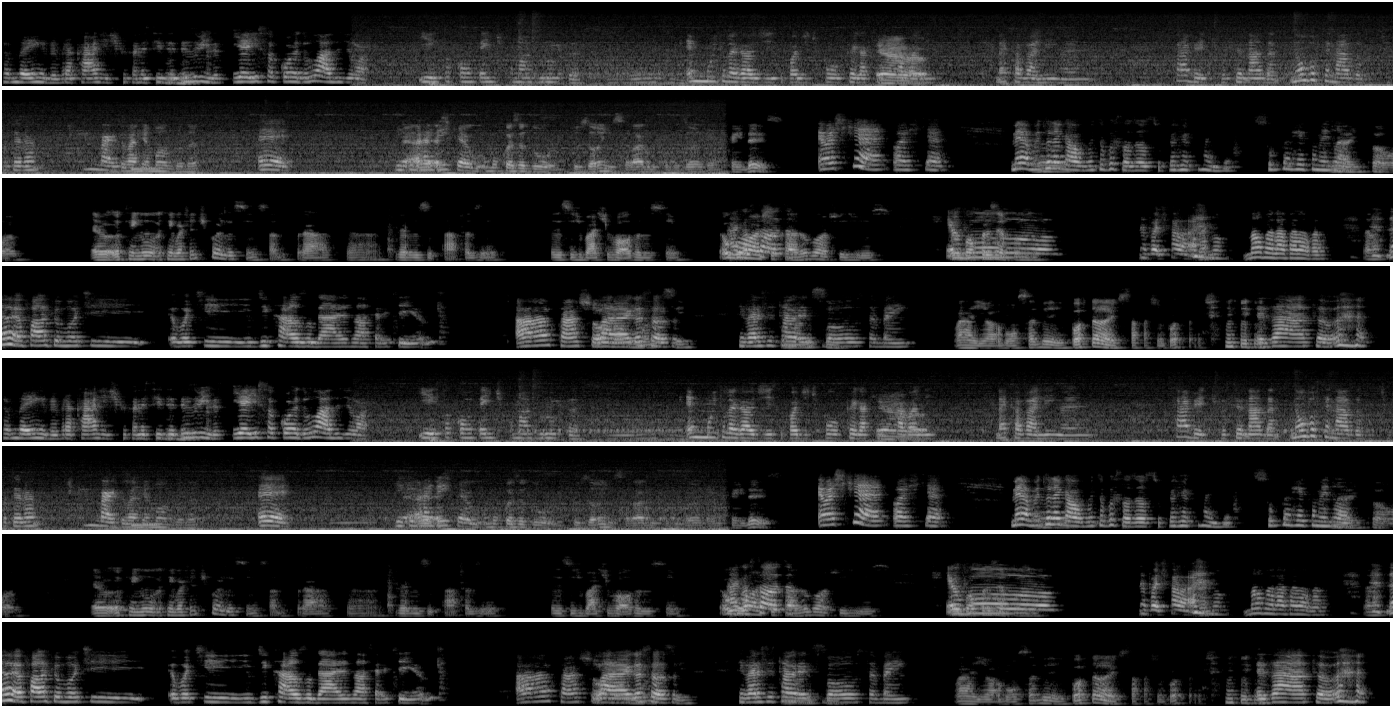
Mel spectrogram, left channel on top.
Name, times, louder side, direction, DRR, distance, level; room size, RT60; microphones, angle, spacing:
voice 1, 0.0-3.7 4.2-5.8 6.8-9.3 9.9-11.0 11.7-13.7 14.0-14.3 14.7-15.5 16.5-16.8 17.2-18.4 22.1-23.7 24.0-27.4 35.1-35.8 37.3-38.4 39.2-40.0 41.5-43.1 43.4-46.2 47.6-48.5 49.1-50.8 54.3-55.4, right 2 dB, 20° right, 0.7 m, -30 dB
voice 2, 1.6-2.0 6.0-6.9 8.7-9.3 15.1-15.9 17.9-21.7 24.2-24.5 27.2-28.0 28.7-32.8 33.3-34.6 35.0-36.7 37.3-38.2 39.8-41.1 41.4-41.6 46.9-48.6 49.5-50.1 51.3-54.4, left 4 dB, 60° left, 0.7 m, -34 dB
sound 1, 3.5-21.2, equal, 30° left, 1.7 m, -39 dB
4.0 x 3.5 x 2.7 m
head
